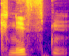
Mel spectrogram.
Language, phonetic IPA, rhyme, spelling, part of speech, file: German, [ˈknɪftn̩], -ɪftn̩, Kniften, noun, De-Kniften.ogg
- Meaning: plural of Knifte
